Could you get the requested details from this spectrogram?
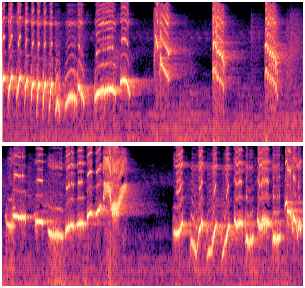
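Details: Chosen White-rumped shama in full song with varied fill phrases, used to prompt other birds: rapid descending note runs, loud sweeping whistles and harsh bursts separated by brief silences.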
